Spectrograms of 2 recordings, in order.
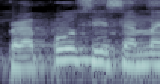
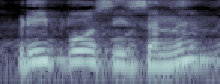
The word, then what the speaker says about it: preposition: அதுக்கு முன்னாடி ப்ரப்போசிஷன் என்னன்னு ஒரு தடவை தெளிவா பார்த்துடலாம். நாம ஏற்கனவே 3 எபிசோட்ஸ்ல பார்த்த மாதிரி இந்த PREPOSITION இதை ப்ரீபோசிஷன் ப்ரொனவுன்ஸ் பண்ணக்கூடாது, ப்ரப்போசிஷன் தான் ப்ரொனவுன்ஸ் பண்ணணும்.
